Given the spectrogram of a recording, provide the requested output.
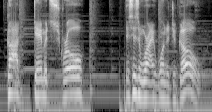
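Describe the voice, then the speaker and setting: Putting on a raspy character voice, a man speaks fairly slowly at a fairly high pitch, with faint music in the background. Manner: exasperated, grumbling.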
